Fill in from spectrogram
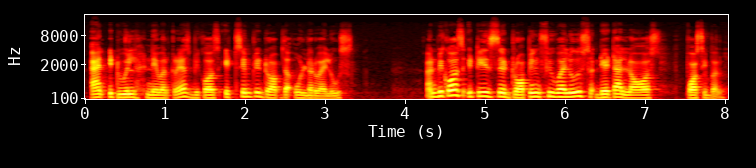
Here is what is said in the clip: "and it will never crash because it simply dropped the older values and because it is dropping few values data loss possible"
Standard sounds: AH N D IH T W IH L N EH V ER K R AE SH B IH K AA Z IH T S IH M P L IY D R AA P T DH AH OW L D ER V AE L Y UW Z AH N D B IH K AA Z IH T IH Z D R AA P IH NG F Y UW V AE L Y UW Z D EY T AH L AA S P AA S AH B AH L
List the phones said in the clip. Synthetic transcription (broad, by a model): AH N D IH T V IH L N EH V ER K R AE S B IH K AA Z IH T S IH M P L IY D R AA P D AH OW L D ER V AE L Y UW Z AH N D B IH K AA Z IH T IH Z D R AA P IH NG F Y UW V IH L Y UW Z D EY T AH L AA S P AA S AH B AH L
